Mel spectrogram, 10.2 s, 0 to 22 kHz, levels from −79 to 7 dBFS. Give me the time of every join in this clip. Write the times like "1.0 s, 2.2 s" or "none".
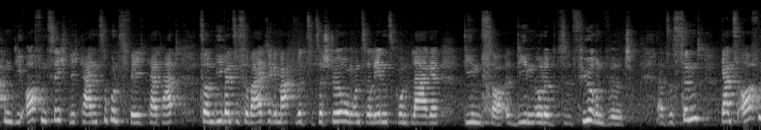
8.7 s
